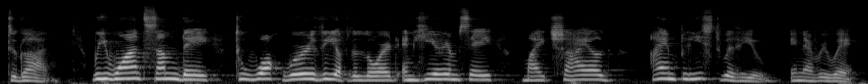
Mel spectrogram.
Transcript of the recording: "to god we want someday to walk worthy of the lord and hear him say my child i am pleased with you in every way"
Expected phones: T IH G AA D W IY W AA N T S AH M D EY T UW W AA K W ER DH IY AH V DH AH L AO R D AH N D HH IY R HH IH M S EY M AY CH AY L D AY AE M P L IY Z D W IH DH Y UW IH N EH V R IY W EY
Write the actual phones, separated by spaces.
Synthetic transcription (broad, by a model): T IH G AA D W IY W AA N T S AH M D EY T UW W AA K W ER DH IY AH V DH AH L AO R D AH N D HH IY R HH IH M S EY M AY CH AY L D AY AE M P L IY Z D W IH DH Y UW IH N EH V R IY W EY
